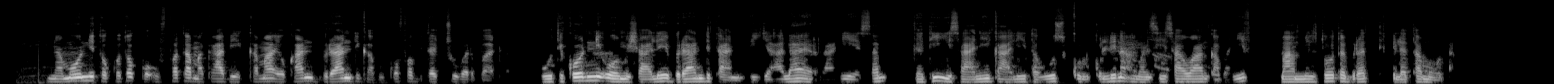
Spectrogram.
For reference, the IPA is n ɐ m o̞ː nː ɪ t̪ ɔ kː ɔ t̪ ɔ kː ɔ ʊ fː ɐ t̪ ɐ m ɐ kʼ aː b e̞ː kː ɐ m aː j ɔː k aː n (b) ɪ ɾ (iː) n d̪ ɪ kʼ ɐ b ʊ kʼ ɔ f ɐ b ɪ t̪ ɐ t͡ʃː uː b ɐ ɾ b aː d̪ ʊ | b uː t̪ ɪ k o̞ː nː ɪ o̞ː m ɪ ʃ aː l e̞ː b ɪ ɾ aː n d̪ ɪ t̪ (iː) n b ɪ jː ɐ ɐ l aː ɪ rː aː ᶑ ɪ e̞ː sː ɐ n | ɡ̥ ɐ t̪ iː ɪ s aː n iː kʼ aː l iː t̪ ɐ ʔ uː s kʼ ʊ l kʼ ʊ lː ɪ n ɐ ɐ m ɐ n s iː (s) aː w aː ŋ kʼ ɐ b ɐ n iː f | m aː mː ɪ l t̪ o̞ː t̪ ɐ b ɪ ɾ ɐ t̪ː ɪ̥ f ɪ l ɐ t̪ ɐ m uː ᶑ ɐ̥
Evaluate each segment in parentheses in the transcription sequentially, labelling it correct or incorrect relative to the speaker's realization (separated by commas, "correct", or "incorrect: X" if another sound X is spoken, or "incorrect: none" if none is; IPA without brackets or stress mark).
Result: correct, incorrect: aː, incorrect: aː, correct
